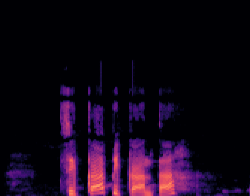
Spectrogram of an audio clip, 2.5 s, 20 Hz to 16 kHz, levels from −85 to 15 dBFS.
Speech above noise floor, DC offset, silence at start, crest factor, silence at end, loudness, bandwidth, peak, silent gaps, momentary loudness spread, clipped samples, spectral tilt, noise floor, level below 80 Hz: 48 dB; under 0.1%; 0.65 s; 16 dB; 0.65 s; -15 LUFS; 9.2 kHz; 0 dBFS; none; 10 LU; under 0.1%; -3.5 dB/octave; -62 dBFS; -66 dBFS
